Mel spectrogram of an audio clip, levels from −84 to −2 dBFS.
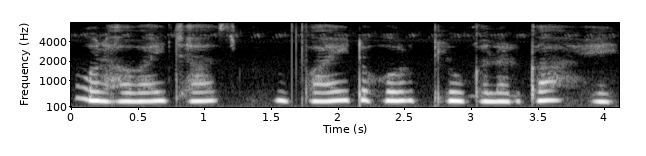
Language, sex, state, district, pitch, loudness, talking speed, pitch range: Hindi, female, Madhya Pradesh, Bhopal, 310 Hz, -14 LUFS, 130 wpm, 295-315 Hz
